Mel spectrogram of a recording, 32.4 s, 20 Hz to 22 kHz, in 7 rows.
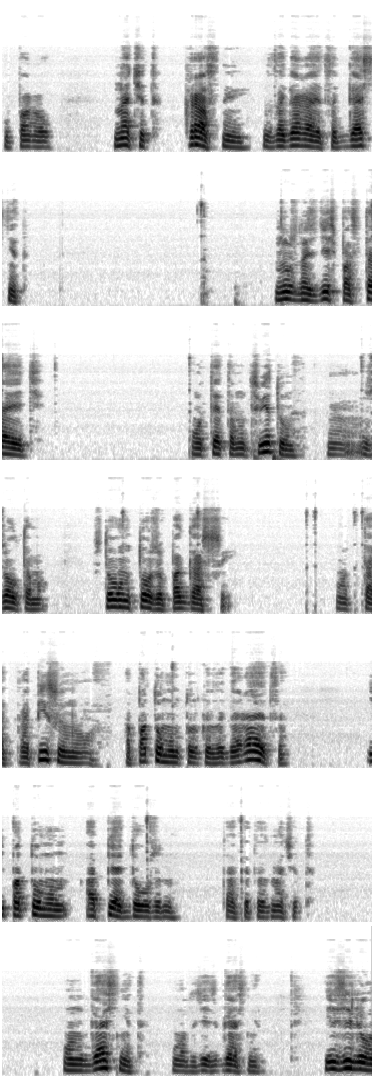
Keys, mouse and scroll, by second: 7.5-9.3 scroll up 8, 9.3 click, 9.3 scroll up 1, 13.6 click, 15.3 click, 17.5 click, 18.1 click, 20.6 click, 26.2 click.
